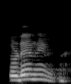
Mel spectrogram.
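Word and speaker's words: pseudonym: यहाँ पर तय है, कभी भी आपको एस के पहले पी मिल रहा हो तो आप क्या कर दें, उसको साइलेंट कर। साइकोलॉजी हो, साइकोलॉजी में भी पी साइलेंट करते हैं, यहाँ पर भी हिंट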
